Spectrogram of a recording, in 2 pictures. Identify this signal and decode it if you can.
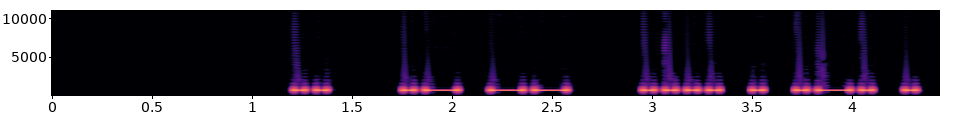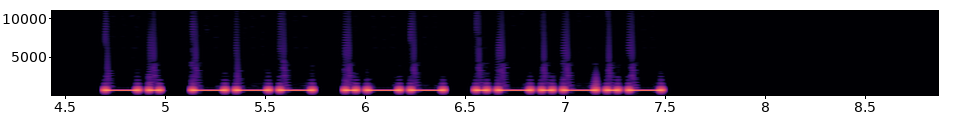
Morse code, heard as a keyed tone, about 22 wpm, 700 Hz. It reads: I AM HERE NOW.
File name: practice / 22wpm / Sentences with 2-Word Phrases - 22wpm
